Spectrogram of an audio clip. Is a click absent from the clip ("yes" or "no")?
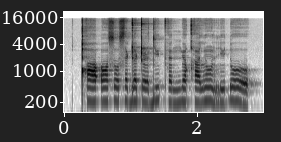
no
